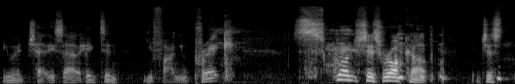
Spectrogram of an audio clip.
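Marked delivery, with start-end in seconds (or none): 0.3-2.4 lightly voiced tough guy, low and hushed; lower, much softer taunt; wrestler's taunt. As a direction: drop it low and quiet. Voicing the wrestler's boast.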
